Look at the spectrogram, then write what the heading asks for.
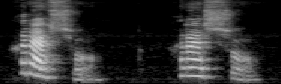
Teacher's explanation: Y si la palabra хорошо hay 3 O, solo una suena como O. ¿Ya? El resto decimos como algo más relajado, por eso suena más como A.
